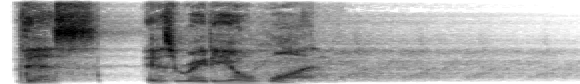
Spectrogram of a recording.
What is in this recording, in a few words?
Male This Is Radio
